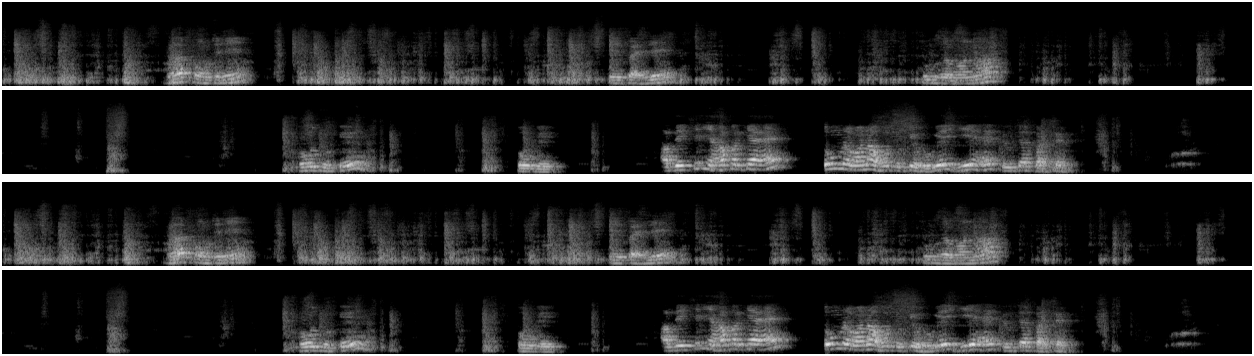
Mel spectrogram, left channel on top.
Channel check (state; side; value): normal; both; correlation 0.46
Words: घर पहुंचने से पहले तुम रवाना हो चुके होगे। अब देखिए यहाँ पर क्या है, तुम रवाना हो चुके होगे, ये है फ्यूचर परफेक्ट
